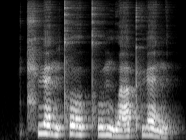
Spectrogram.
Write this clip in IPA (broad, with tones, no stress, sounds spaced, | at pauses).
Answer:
t͡ɕʰ ɥ ɛ˥˧ n kʰ o˥˩ ʊ̯ kʰ u˥ n̪ w ä˧˥ pʰ ɥ ɛ˥˩ n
